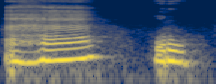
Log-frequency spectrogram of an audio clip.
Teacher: Ra mufakhamah à cause de la dhamma.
